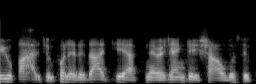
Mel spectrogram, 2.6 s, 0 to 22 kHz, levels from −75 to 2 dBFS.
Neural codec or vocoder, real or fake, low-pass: codec, 24 kHz, 0.9 kbps, WavTokenizer, small release; fake; 7.2 kHz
